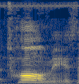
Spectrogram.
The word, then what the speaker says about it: Ptolemies: But here, down here in the south, are the Ptolemies. That P is silent.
